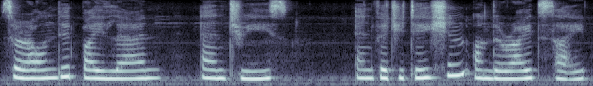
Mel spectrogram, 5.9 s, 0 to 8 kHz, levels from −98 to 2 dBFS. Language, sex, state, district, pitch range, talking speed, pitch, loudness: English, female, Mizoram, Aizawl, 275-295 Hz, 110 wpm, 285 Hz, -14 LUFS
